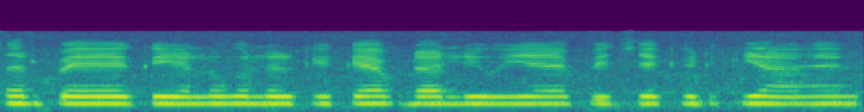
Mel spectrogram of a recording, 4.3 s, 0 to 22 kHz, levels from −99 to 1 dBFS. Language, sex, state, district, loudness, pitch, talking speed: Hindi, female, Rajasthan, Bikaner, -13 LUFS, 225 Hz, 180 wpm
